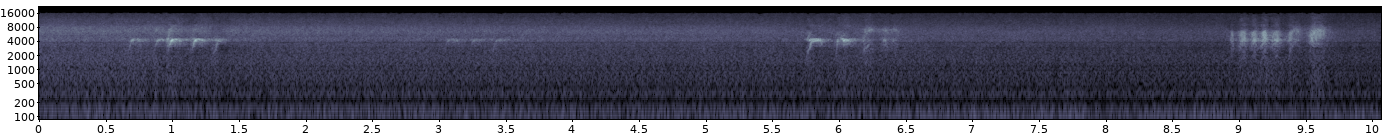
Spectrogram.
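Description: Small songbirds chirping in short high bursts, about four times, the last a quick run of chirps, over a steady background hiss and low rumble.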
